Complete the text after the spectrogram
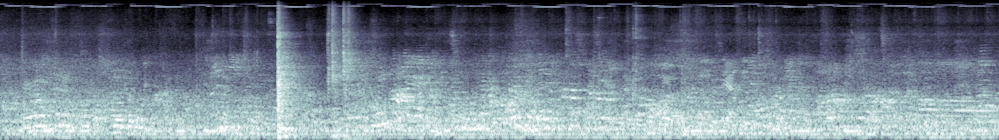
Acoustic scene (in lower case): crowded indoor space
